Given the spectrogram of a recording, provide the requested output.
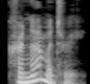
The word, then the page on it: chronometry: British English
